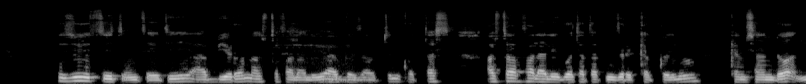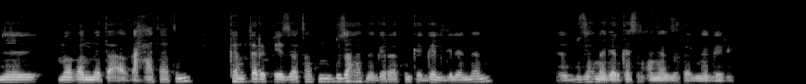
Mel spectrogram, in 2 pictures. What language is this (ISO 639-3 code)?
tir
